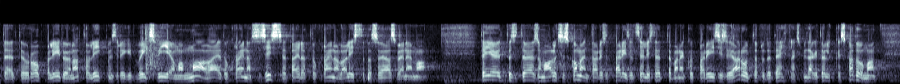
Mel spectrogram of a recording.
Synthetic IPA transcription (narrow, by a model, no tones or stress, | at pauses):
t̪eːt̪ːˑe̞wɾo̞ːpːˑɑliːd̪̥ujɑnɑt̪ːˑo̞liːkme̞sriːɡid̪vɤ̞jksviːjɑo̞mɑmɑːvæe̞d̪ukrɑjnɑsːesisːe̞ːt̪ːɑjd̪ɑt̪ːɑukrɑjnɑlɑlist̪ɑd̪̥ɑsɤjɑsve̞ne̞mɑː | t̪e̞jeyt̪le̞s̬it̪ːeyɦe̞somɑɑlkse̞sko̞mːe̞nt̪ːˑɑːɾiset̪̚pæɾise̞lt̪se̞lːist̪et̪ːe̞pɑnekːut̪̚pɑɾiːsise̞jɑɾut̪ːˑɑt̪ːud̪e̞t̪ːe̞hklæksmid̪ɑɡ̥it̪ølkːˑeskɑd̪̥umɑ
